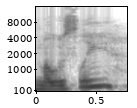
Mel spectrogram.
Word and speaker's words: Mosley: That is a Teresa I think how you pronounce it is Mosley, M-O-S-L-E-Y.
